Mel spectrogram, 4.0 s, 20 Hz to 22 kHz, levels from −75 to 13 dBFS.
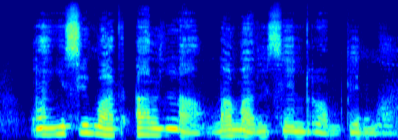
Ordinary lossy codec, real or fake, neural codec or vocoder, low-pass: none; fake; codec, 44.1 kHz, 1.7 kbps, Pupu-Codec; none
